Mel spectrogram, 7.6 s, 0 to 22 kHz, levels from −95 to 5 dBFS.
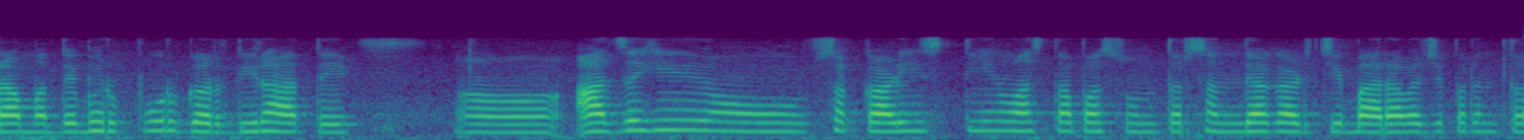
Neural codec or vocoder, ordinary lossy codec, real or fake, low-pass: none; none; real; 7.2 kHz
